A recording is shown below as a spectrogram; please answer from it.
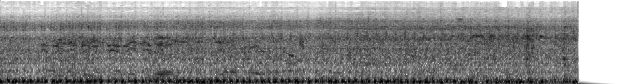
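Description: A queue of motorcycles idles at a busy ferry crowded with passengers, a loud, continuous engine rumble close by that holds steady before cutting off abruptly near the end.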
